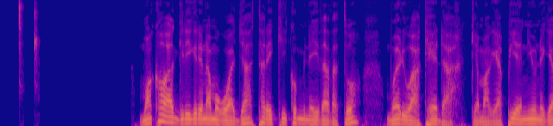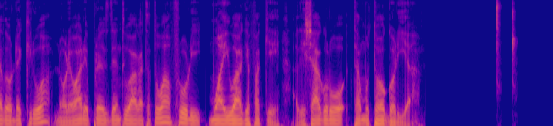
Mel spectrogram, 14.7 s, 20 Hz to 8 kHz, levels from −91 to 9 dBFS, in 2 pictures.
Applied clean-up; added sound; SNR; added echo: none; none; none; none.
